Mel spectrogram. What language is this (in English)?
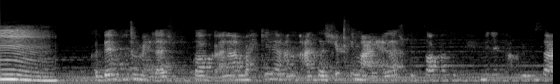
Arabic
